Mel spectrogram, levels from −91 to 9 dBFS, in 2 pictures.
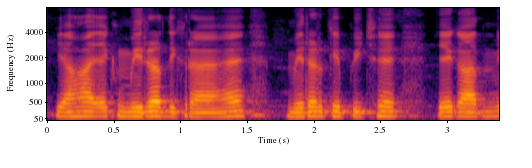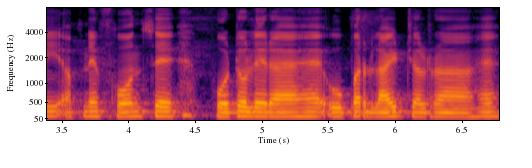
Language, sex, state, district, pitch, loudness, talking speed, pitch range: Hindi, male, Jharkhand, Garhwa, 120 Hz, -19 LUFS, 205 wpm, 115-125 Hz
